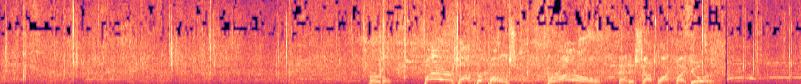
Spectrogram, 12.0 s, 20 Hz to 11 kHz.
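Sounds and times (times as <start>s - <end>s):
stick and puck clacks: 0.0s - 12.0s
crowd hum: 0.1s - 11.9s.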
